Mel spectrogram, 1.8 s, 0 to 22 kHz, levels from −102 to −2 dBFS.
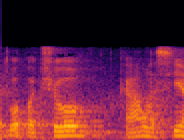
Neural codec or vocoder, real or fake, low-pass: none; real; 5.4 kHz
